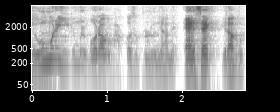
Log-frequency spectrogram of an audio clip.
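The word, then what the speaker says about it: 에섹: 나와요 그래서 이삭이이 우물의 이름을 뭐라고 바꿔서 부르냐면 애색이라고 발음을 싸움 다툼이라는 말 또 다시 이주를 해 해요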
